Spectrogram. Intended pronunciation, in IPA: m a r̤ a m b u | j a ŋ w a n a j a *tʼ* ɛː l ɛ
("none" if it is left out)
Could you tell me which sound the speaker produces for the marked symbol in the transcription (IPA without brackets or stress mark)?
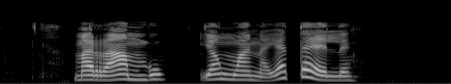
t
